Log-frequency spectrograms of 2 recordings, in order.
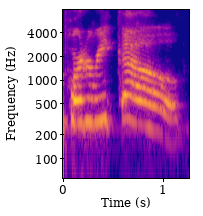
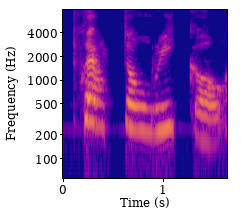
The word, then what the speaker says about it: Puerto Rico: Hi from Puerto Rico. Hola, Puerto Rico. I never say it right. Puerto Rico.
